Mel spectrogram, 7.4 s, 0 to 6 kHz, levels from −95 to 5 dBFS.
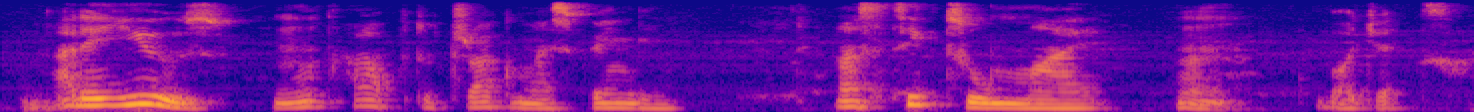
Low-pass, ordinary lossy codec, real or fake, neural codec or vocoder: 5.4 kHz; none; real; none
